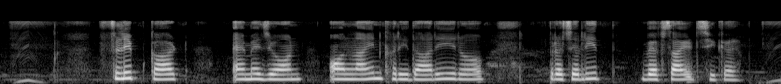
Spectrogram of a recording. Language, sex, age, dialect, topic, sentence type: Maithili, female, 18-24, Angika, banking, statement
